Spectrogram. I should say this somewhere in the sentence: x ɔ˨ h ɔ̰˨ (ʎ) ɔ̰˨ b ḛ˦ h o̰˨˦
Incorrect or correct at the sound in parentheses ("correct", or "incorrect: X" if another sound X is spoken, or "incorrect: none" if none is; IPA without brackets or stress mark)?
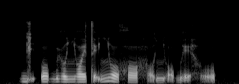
correct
